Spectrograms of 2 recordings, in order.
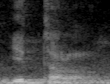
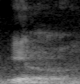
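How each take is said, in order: First: The t is clearly pronounced. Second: The t is left out entirely. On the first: "Atau gaya Inggris" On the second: "Atau bahkan T-nya tidak dilafalkan"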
